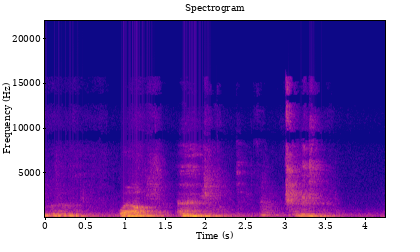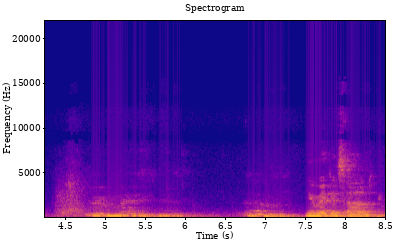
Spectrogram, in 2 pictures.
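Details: Adult man diagnosed with ALS in late 2021, with neurologic jaw clonus causing jaw trembling; his wife translates his speech; real patient; dysarthria (ALS).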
